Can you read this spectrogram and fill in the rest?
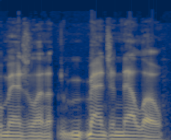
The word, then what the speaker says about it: Manganiello: Because we talked to him, and he told us that a lot of people say he looks like Joe Manganiello, right? That's how you say it? – Yeah. You got it. You nailed it.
